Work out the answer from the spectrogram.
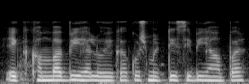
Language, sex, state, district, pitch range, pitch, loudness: Hindi, female, Haryana, Jhajjar, 190-195 Hz, 195 Hz, -13 LUFS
